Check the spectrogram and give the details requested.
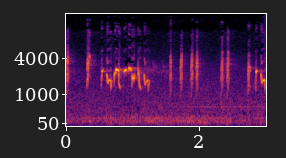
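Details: Bulbul birwaz, played so other bulbuls start singing: a sweet rising-and-falling whistled phrase, followed by clusters of short sharp chirps and a brief closing warble.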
